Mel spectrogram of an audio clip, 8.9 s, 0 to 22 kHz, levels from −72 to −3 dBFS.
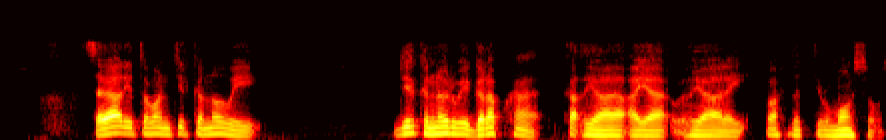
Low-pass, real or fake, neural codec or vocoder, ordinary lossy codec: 7.2 kHz; fake; codec, 16 kHz, 0.5 kbps, X-Codec, WavLM features, trained on Multilingual LibriSpeech; none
